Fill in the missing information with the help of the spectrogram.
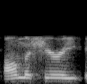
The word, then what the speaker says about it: al-Nashiri: In November, the Attorney General himself says al-Nashiri is actually the correct pronunciation.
